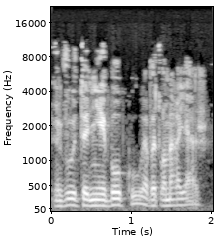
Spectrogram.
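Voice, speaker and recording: A man acting a seasoned police chief in a French radio mystery play, paternal and probing, with hesitant, drawling interjections and a gravelly voice. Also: medium pitch, steady tone, unhurried, darkish tone.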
